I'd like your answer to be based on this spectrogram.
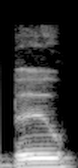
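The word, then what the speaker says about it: Buh: B-U-B-U-H, just pronounced Boo.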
